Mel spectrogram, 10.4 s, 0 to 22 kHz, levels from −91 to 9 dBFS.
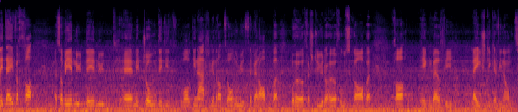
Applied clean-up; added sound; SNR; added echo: none; Aircraft; 3 dB; none.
